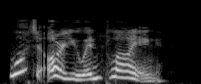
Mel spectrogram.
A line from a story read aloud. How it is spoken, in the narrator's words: Her voice rose, cutting through the cheerful babble of the busy cafe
